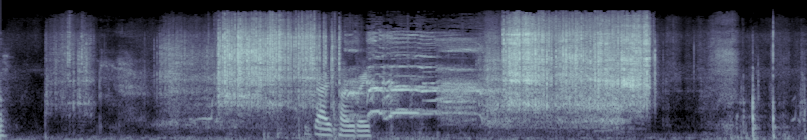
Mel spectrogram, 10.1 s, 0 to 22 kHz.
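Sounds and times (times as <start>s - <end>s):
feed pellets rattling into metal trough: 2.0s - 4.3s, 6.1s - 8.2s.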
